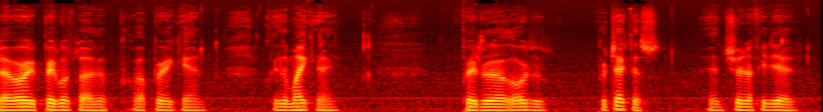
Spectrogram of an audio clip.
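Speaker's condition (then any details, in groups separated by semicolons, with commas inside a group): Parkinson's disease; hard time walking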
